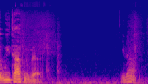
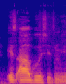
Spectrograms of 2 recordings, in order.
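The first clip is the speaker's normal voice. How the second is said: ordinary talk, nothing marked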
